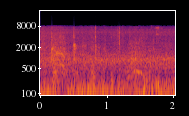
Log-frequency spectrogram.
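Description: Open-air ambience: faint distant voices and scattered light clicks over a low rumble of wind on the microphone.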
